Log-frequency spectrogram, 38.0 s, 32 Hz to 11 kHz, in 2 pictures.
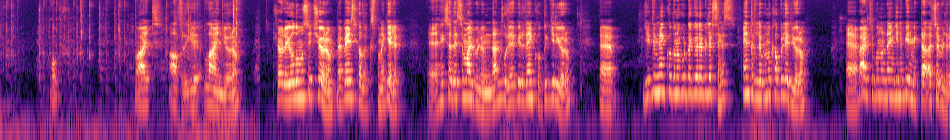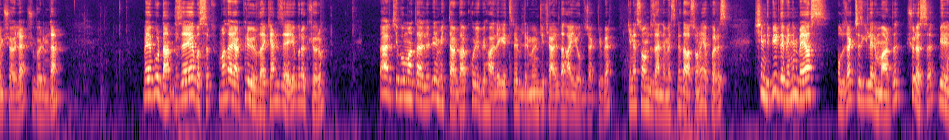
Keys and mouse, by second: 0.8 BackSpace, 0.9 BackSpace, 1.4 BackSpace, 5.6 click, 21.0 shift+middle click, 21.3 middle click, 22.4 z, 24.8 middle click, 25.6 shift+middle click, 27.4 click, 34.7 click, 36.3 click.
